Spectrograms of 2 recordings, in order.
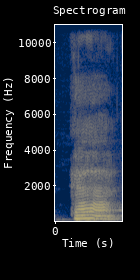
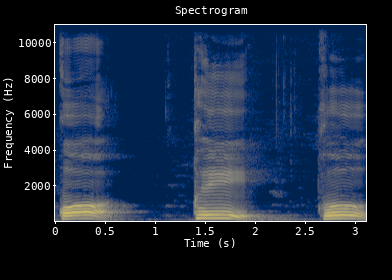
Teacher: Jadi karena datar pangkal lidah sehingga bibir ini tidak maju seperti orang senyum. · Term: huruf kaf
